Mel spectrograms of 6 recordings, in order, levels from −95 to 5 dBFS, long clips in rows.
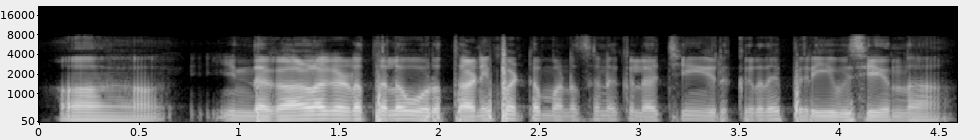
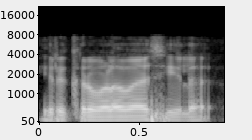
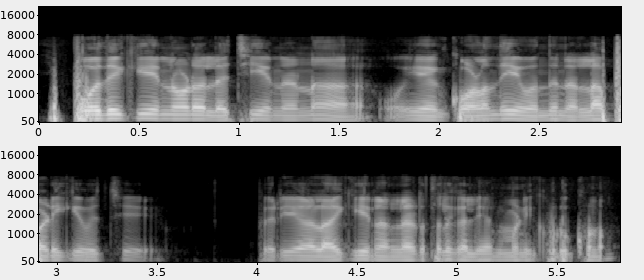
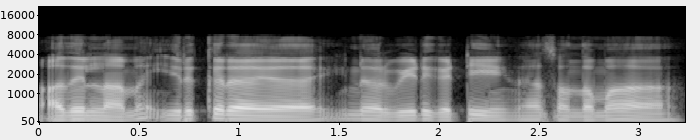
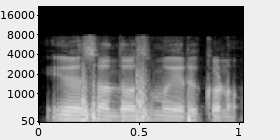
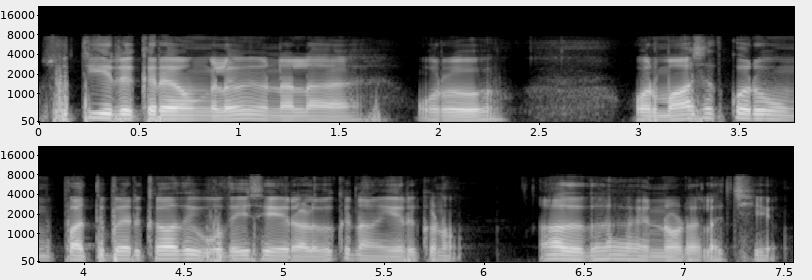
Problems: constant background noise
